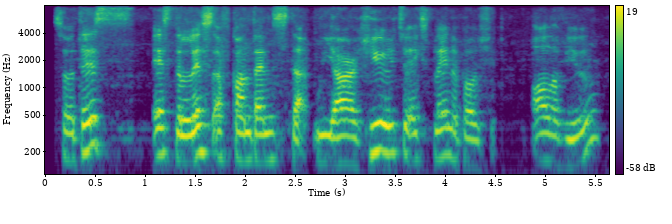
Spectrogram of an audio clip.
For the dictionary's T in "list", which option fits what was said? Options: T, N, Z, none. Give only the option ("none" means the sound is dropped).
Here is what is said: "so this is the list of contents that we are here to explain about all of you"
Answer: T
